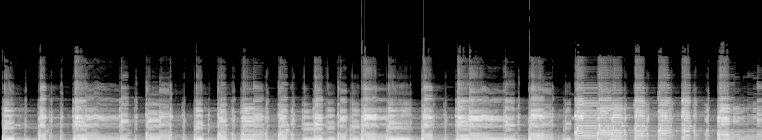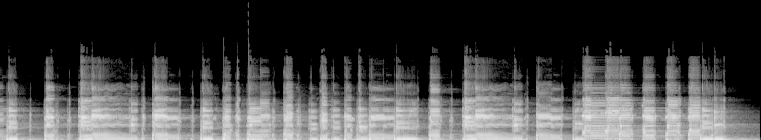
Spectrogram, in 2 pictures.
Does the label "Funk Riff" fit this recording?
Yes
